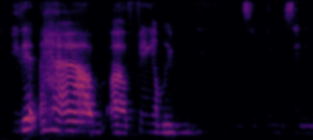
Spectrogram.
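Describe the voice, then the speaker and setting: This woman speaks at a moderate pace with a bright, sharp tone. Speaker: poet and author. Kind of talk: interview answer.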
